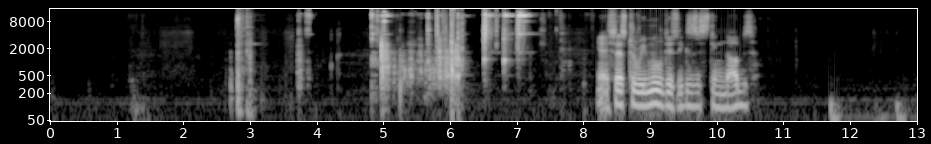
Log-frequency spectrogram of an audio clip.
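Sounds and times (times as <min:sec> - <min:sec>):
small hard parts clicking and clinking: 0:04.8 - 0:07.7.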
